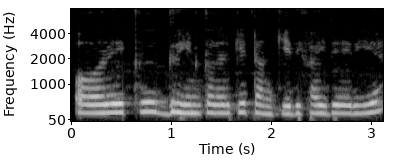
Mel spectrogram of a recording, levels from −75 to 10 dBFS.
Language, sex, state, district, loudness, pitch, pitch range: Hindi, male, Punjab, Pathankot, -15 LUFS, 225 Hz, 215-240 Hz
